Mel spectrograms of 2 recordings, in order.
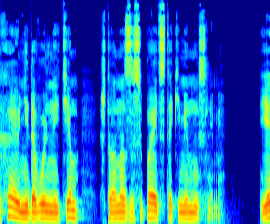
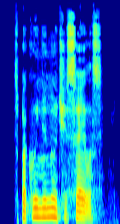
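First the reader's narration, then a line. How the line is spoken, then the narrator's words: Quiet. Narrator (Russian): тихо произносит она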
